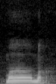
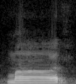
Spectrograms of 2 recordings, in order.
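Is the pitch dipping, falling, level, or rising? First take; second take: level; dipping. First: The pitch stays high and level. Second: The pitch dips down, then rises again. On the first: "nada tinggi tetapi datar, seperti sebuah garis datar" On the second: "nada yang melengkung dari atas turun ke bawah kemudian naik lagi"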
